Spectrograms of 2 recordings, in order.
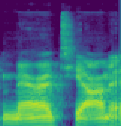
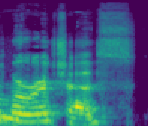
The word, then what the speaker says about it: Mauritius: in London and Mara I can't pronounce it it's like maritiana it's it's all Mauritius it's in normal yeah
